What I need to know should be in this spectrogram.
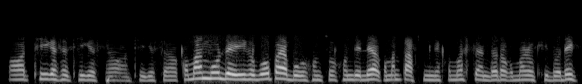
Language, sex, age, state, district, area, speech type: Assamese, female, 30-45, Assam, Jorhat, urban, conversation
